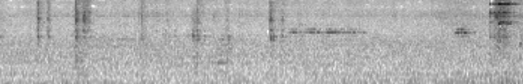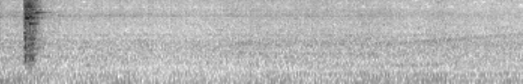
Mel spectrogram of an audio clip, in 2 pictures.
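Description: Light metallic clicks and clinks from a scooter cylinder head, with its cam sprocket, being turned and handled: a scatter of small ticks in the first few seconds, then two louder clinks about five seconds in. A steady low rumble sits underneath throughout.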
